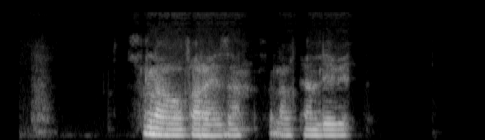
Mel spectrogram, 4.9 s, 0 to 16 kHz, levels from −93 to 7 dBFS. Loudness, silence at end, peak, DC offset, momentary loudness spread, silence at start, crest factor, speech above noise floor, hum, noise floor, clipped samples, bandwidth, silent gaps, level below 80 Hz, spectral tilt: -24 LUFS; 1.35 s; -6 dBFS; under 0.1%; 14 LU; 1.45 s; 20 dB; over 68 dB; none; under -90 dBFS; under 0.1%; 5.8 kHz; none; -68 dBFS; -10 dB/octave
